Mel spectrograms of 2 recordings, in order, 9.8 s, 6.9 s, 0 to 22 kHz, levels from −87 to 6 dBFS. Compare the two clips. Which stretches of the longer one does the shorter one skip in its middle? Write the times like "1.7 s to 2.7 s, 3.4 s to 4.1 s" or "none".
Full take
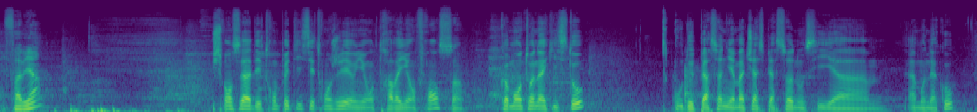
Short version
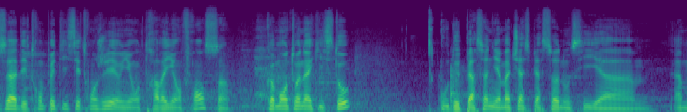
none

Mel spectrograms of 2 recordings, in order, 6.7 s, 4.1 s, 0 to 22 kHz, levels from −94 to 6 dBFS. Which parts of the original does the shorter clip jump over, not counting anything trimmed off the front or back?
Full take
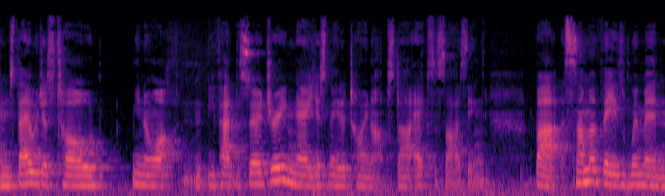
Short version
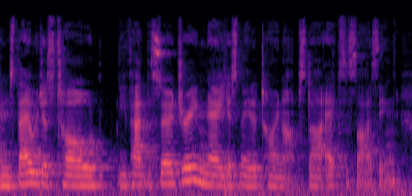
1.2 s to 2.1 s

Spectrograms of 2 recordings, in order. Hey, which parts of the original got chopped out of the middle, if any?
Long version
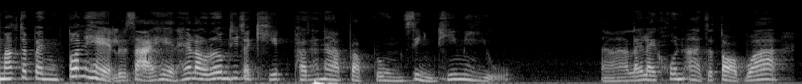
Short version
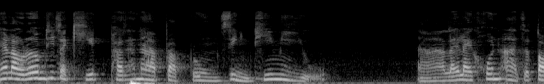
none

